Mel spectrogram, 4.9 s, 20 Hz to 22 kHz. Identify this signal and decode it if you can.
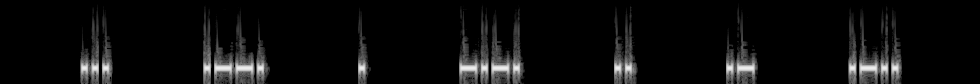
Morse code, heard as a keyed tone, about 44 wpm, spaced as for 15 wpm, 690 Hz. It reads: SPECIAL
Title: 6x Character Spacing - Top 500 Words - 45wpm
